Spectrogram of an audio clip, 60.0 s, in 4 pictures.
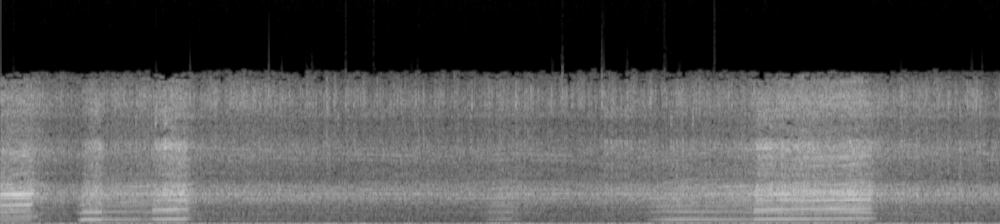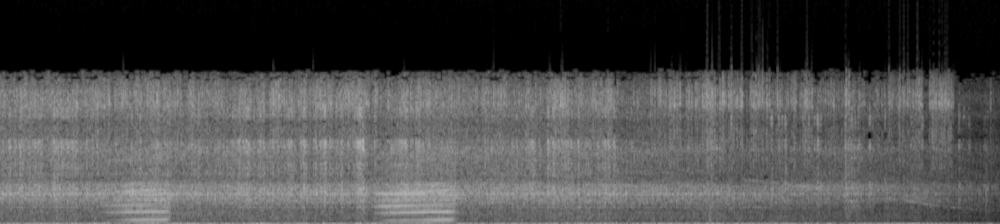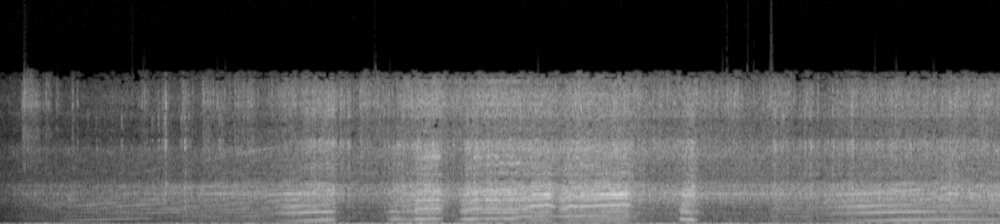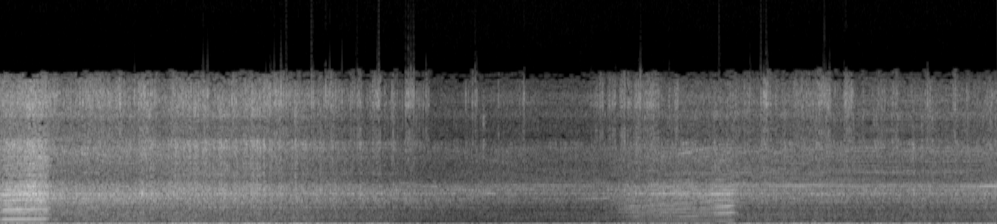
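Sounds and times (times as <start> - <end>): car engine revving through gears: 0.0 - 29.3, 30.2 - 51.2, 53.9 - 59.9
low rumble: 14.1 - 45.0.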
